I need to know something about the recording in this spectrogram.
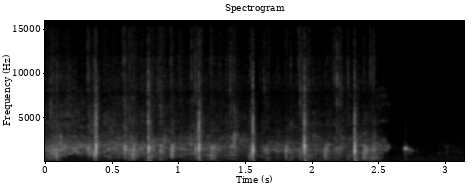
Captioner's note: applause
